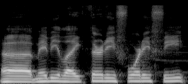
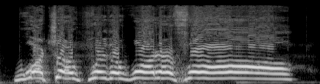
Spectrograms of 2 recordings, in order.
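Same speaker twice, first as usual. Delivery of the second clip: very high, very slow, drawn-out scream; 12 semitones higher, 5 dB louder than usual. Voicing a crab who calls out as the party passes by: screaming. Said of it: "he screams out".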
